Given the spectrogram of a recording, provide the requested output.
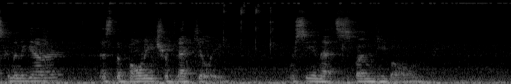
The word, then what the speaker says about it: trabeculae: speculated network of trabeculae it's pronounced trabeculae when you look at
